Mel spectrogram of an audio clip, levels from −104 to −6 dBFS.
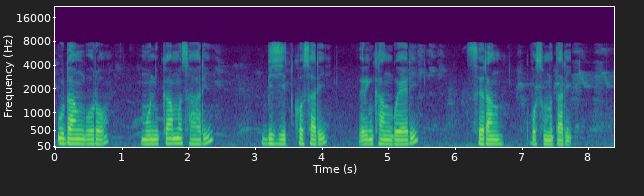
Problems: none marked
